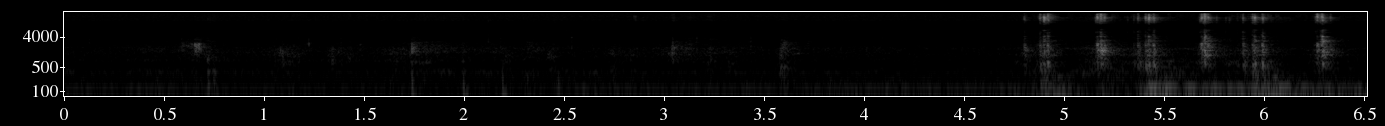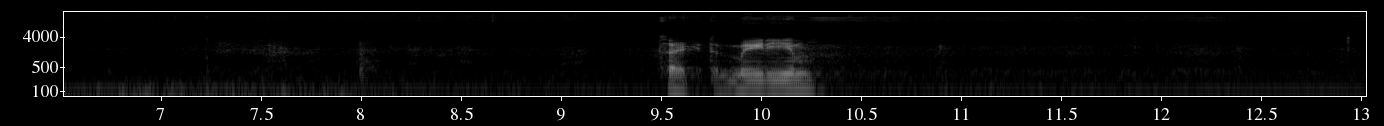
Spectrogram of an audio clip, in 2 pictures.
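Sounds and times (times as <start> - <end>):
ceiling fan motor hum: 1.8 - 13.0
sharp clicks and rattles: 4.7 - 6.8.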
